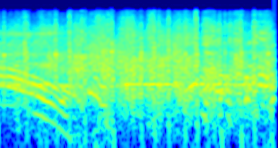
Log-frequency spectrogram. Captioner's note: applause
